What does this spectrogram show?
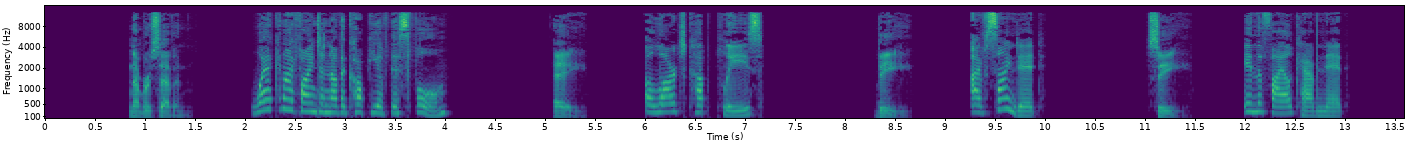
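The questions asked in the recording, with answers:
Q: Where can I find another copy of this form?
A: C: In the file cabinet.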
